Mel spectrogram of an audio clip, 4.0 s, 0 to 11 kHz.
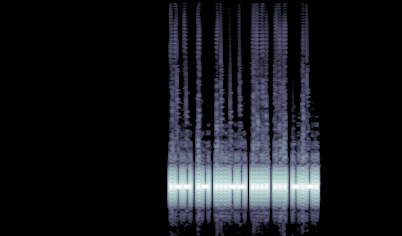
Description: Morse code, heard as a keyed tone, about 52 wpm, 700 Hz. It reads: WA3HSC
